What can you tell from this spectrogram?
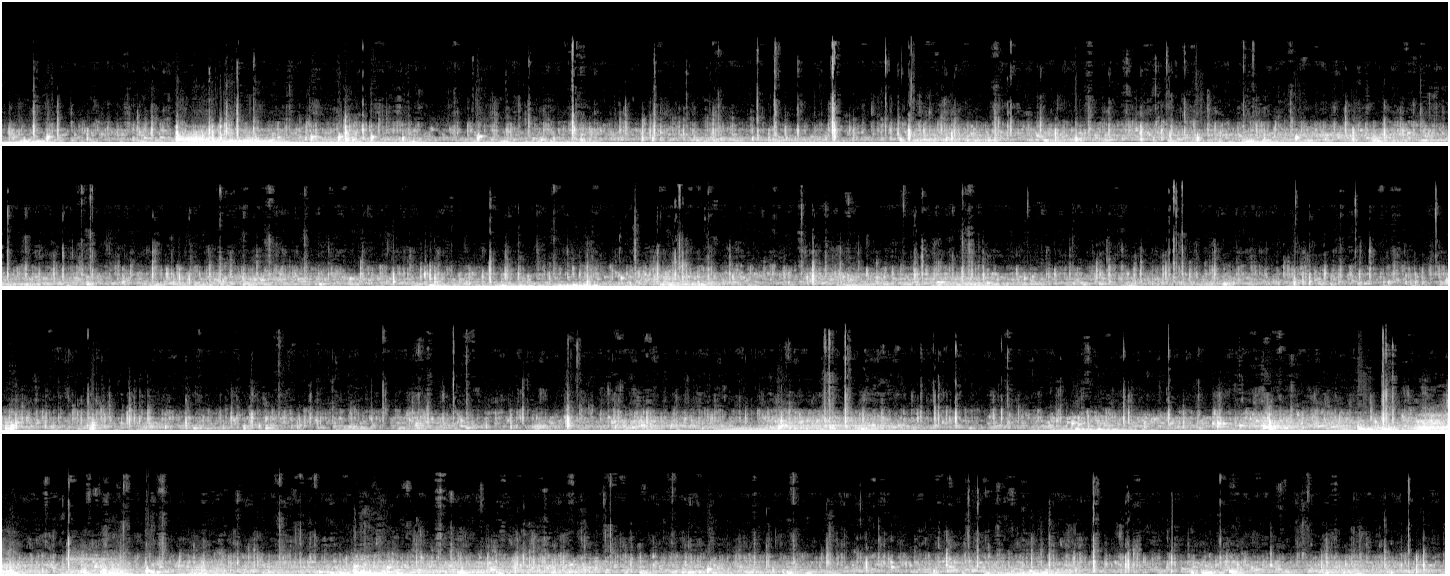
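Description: Water gurgling and sloshing against the camera, muffled, with scattered small clicks and a few heavier low surges of water movement.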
